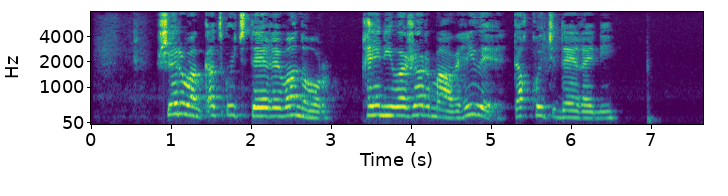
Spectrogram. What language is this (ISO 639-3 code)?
bbl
